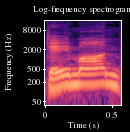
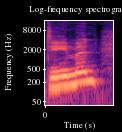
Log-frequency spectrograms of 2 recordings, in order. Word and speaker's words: Daemon: I know a lot of people would say the word Daemon, but that's kind of an older spelling of it. It's pronounced Demon, and 3XB as in 3-round burst.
